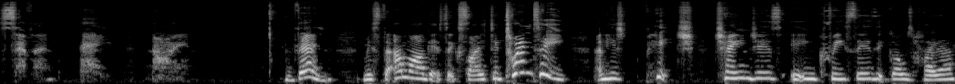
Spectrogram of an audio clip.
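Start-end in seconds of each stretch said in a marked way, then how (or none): 0.0-1.9 soft, hushed, secretive whisper. Acting out how someone counted numbers in a retold scene: retelling a whisper. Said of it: "So then she whispers".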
